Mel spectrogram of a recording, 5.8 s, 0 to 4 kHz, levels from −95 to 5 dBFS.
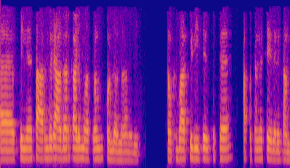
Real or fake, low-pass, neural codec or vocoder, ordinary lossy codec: real; 3.6 kHz; none; MP3, 24 kbps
